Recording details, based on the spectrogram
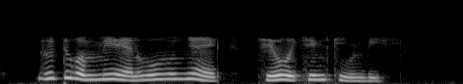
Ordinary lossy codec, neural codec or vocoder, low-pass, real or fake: MP3, 16 kbps; codec, 16 kHz, 0.5 kbps, FunCodec, trained on LibriTTS, 25 frames a second; 3.6 kHz; fake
